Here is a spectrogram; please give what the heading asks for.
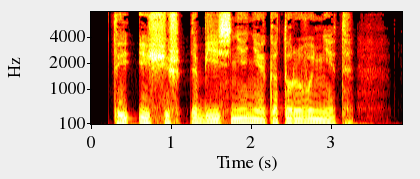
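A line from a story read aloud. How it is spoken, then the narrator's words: Gloomy. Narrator (Russian): мрачно сказал Лукс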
